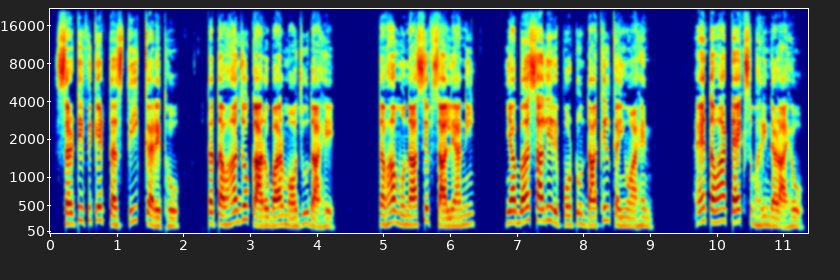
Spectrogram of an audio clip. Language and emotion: Sindhi, neutral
